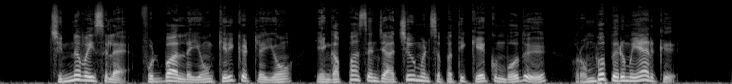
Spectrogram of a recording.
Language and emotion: Tamil, happy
